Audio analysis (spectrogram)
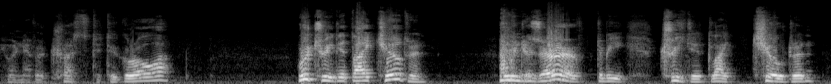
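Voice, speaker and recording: A man performing a theatrical monologue as a fervent, awkward, idealistic literary critic, halting at times and then declamatory. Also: on the high side, expressive, slightly rough, heavily acted. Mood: indignant.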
